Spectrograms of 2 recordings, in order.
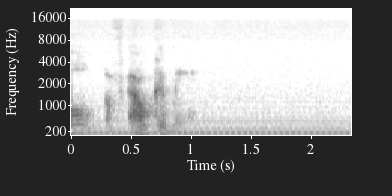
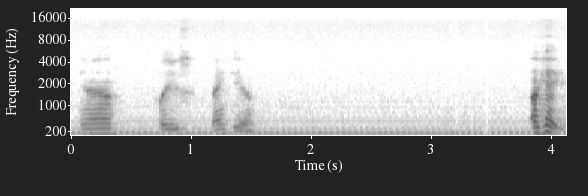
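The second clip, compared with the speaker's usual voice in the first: ordinary delivery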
